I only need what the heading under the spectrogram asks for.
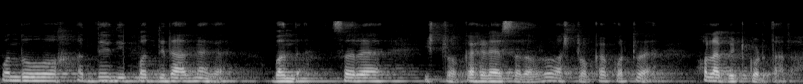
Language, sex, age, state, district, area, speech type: Kannada, male, 60+, Karnataka, Dharwad, urban, spontaneous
